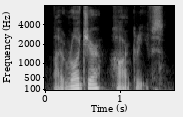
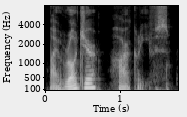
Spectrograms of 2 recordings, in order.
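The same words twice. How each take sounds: The two takes are said the same way.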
